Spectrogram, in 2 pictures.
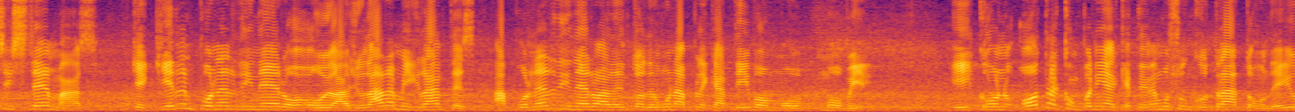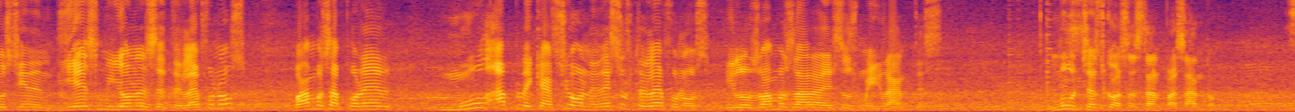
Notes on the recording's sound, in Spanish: en vivo desde talendland 2019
